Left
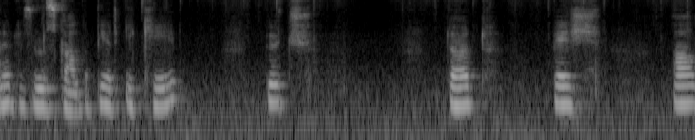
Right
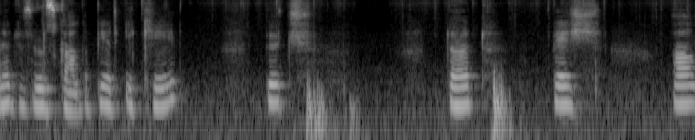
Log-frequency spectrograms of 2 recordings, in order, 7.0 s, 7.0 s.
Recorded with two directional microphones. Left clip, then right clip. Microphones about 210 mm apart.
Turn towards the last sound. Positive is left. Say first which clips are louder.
# right 4 dB
turn(degrees=-25)  # may be behind; listen again after turning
